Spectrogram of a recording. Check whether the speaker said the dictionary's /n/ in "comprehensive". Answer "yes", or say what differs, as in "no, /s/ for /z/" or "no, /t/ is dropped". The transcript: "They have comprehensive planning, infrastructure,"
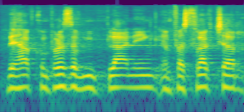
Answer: no, /n/ is dropped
